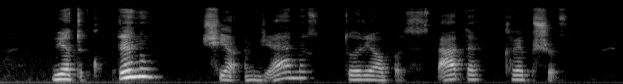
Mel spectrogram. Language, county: Lithuanian, Vilnius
